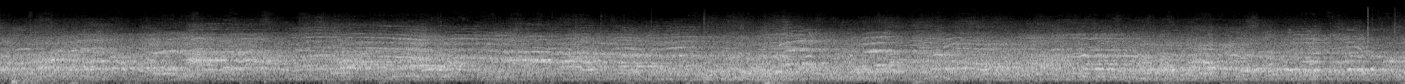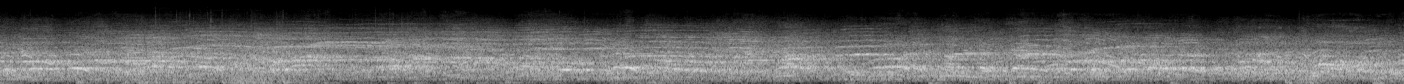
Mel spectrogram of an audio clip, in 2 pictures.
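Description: A crowd shouts and cheers in a large echoing hall.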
